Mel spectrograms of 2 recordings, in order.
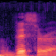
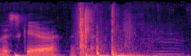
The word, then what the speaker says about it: viscera: much during Scarlet Hollow viscera not viscara but see what meaning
